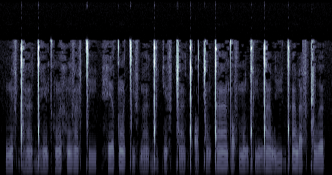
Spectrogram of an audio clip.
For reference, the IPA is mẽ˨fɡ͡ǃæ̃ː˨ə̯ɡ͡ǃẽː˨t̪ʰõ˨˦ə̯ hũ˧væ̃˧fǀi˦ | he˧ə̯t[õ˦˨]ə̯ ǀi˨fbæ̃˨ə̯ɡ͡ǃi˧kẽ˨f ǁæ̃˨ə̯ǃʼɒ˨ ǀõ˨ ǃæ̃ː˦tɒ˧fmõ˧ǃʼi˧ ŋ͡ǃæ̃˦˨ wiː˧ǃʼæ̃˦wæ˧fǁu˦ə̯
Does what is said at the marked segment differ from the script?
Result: no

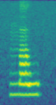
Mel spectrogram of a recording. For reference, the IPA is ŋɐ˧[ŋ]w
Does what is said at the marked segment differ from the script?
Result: yes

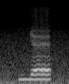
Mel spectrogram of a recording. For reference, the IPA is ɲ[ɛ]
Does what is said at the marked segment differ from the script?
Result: no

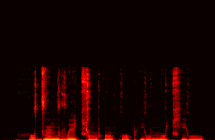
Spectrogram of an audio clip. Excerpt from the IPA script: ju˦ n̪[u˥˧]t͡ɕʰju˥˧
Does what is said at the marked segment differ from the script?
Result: no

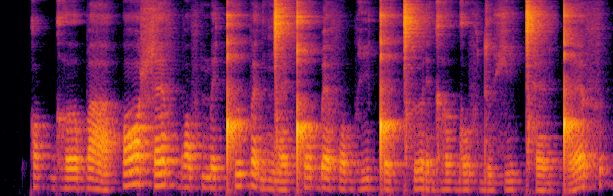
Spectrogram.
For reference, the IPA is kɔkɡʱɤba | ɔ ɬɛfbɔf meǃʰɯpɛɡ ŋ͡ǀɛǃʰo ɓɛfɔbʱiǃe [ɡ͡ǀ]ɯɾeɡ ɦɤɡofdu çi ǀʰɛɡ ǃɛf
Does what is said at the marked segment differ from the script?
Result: yes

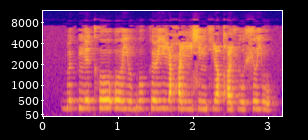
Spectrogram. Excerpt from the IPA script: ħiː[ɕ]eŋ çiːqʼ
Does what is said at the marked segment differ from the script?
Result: no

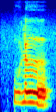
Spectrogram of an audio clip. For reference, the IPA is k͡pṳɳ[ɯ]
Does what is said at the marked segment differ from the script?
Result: no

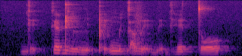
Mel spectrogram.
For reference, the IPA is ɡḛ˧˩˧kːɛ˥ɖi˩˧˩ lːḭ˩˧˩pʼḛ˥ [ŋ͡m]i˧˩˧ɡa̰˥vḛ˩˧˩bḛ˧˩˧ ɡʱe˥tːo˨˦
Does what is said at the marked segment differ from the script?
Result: no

